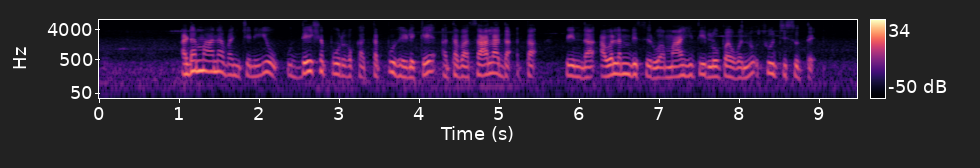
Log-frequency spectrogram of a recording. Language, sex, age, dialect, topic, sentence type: Kannada, female, 46-50, Mysore Kannada, banking, statement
